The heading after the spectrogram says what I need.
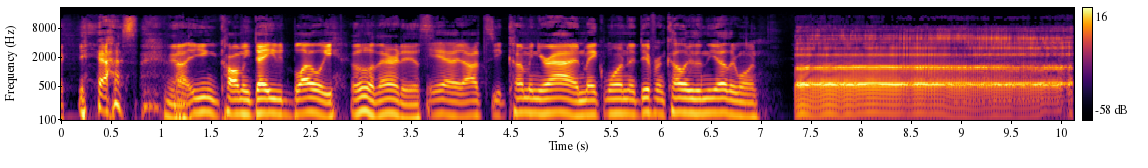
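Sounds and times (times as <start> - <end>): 
speech: 0.0 - 8.4
long loud throaty burp: 7.4 - 10.1.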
